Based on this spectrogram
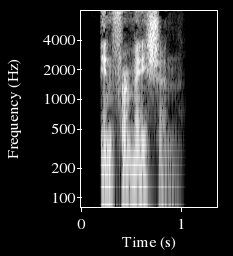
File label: "information", us male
